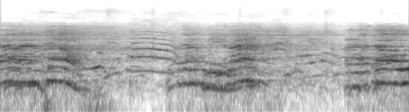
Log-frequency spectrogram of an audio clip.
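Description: A group of young boys reciting a short Quran surah together in a melodic chant through microphones, with long wavering held notes between shorter phrases.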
